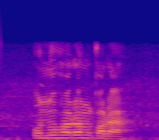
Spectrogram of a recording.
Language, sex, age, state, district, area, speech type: Assamese, male, 18-30, Assam, Nalbari, rural, read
